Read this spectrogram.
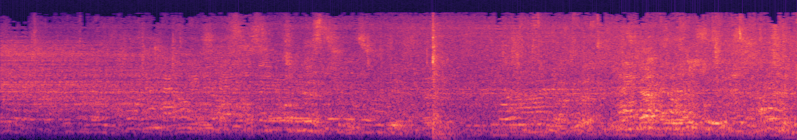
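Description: A woman speaks into a microphone, heard over a loudspeaker in a room.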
